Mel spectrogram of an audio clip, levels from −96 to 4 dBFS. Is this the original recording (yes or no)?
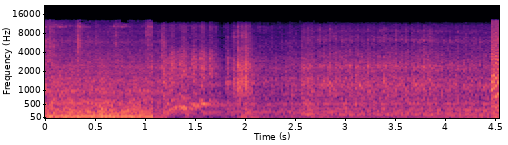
no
